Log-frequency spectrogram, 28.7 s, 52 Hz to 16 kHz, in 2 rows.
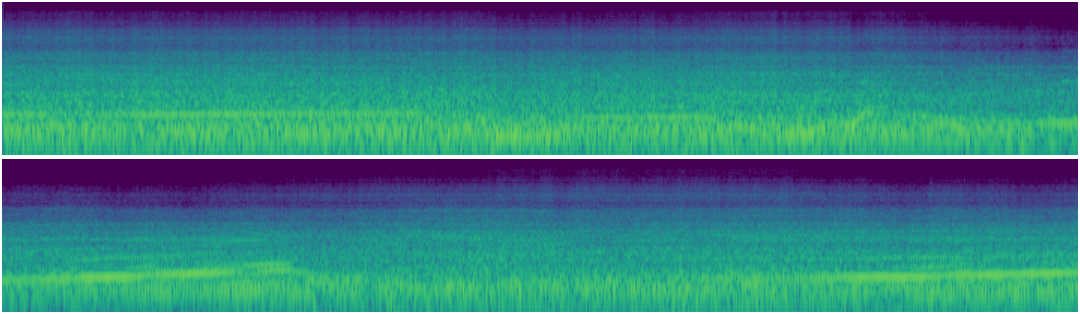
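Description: Chevrolet V8 sports car's engine heard from inside the cockpit on a track lap, over steady tyre and wind noise. It runs at speed, a short rev blip about eleven seconds in marks a downshift as the car slows for a corner, then the engine pitch climbs steadily twice as it accelerates back up through the gears.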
